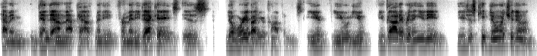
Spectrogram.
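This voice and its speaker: A man in his seventies hosts an interview podcast, talking emphatically and encouragingly in conversation. His fairly low, slightly mellow voice has a breathy edge and moves fairly quickly with hardly any pauses, captured in a low-quality recording.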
